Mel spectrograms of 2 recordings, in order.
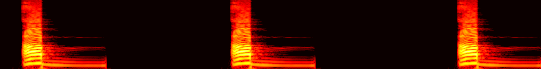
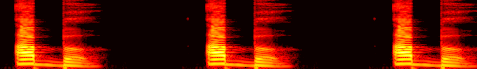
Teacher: बा को अदा करते वक्त दोनों होंठ सख्ती से बंद हो जाते हैं और साथ ही बा की आवाज भी सख्ती के साथ बंद हो जाती है · بنا قلقلہ میں با کو ادا کرتے وقت دونوں ہونٹ سختی سے بند ہو جاتے ہیں اور ساتھ ہی با کی آواز بھی سختی کے ساتھ بند ہو جاتی ہے۔ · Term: बिना कलक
